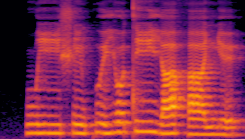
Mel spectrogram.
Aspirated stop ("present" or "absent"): absent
